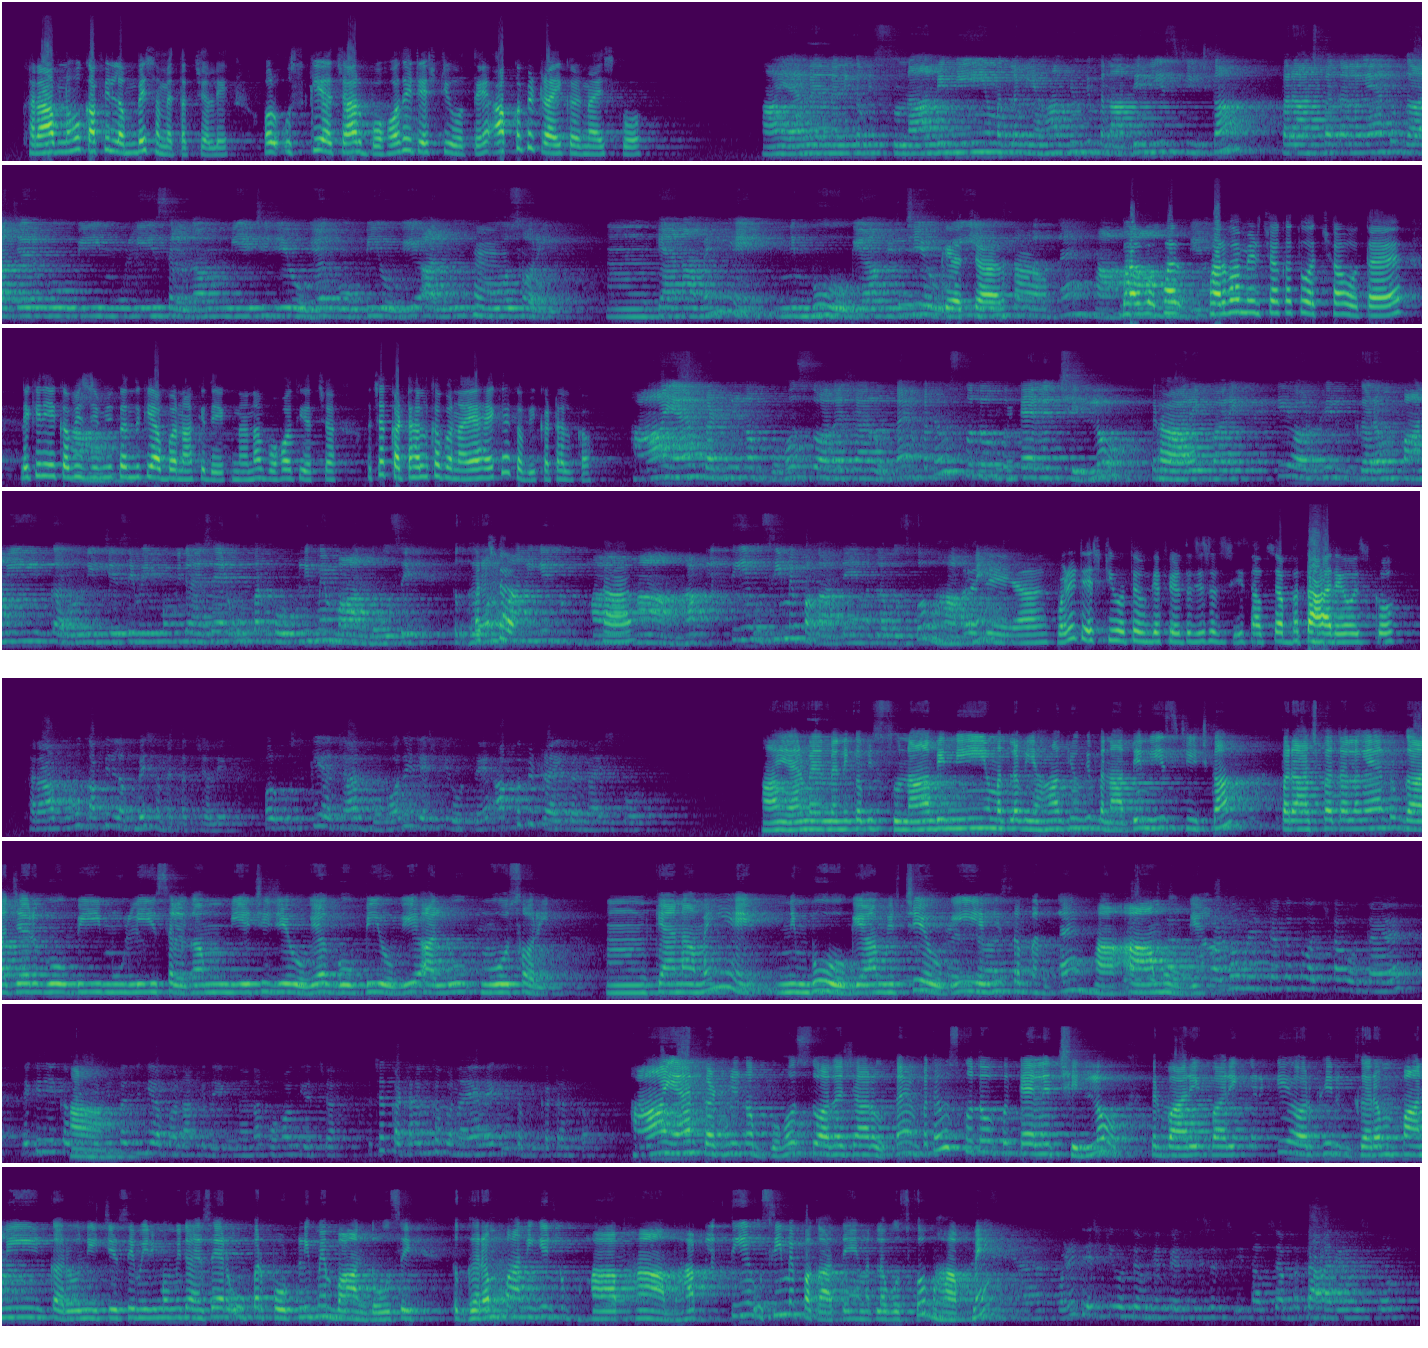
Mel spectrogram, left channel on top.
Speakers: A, on the left; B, on the right.
A: खराब ना हो काफी लंबे समय तक चले और उसके अचार बहुत ही टेस्टी होते हैं आपको भी ट्राई करना है इसको
B: हाँ यार मैं मैंने कभी सुना भी नहीं मतलब यहाँ क्योंकि बनाते नहीं इस चीज का पर आज पता लगा यहाँ तो गाजर गोभी मूली सलगम ये चीजें हो गया गोभी हो गई आलू
A: हम्म
B: वो सॉरी हम्म क्या नाम है ये नींबू हो गया मिर्ची
A: नींबू
B: होगी
A: के अचार
B: यही सब
A: हाँ
B: बनता है हाँ
A: भरवा
B: आम हो
A: भर
B: गया
A: भरवा मिर्चा का तो अच्छा होता है लेकिन ये कभी
B: हाँ
A: जिमीकंद की आप बना के देखना ना बहुत ही अच्छा अच्छा कटहल का बनाया है क्या कभी कटहल का
B: हाँ यार कटहल का बहुत स्वाद अचार होता है पता है उसको तो
A: हम्म,
B: पहले छील लो फिर
A: हाँ
B: बारीक बारीक करके और फिर गर्म पानी करो नीचे से मेरी मम्मी तो ऐसे यार ऊपर पोटली में बांध दो उसे तो गर्म
A: अच्छा,
B: पानी की जो भाप
A: हाँ।
B: हाँ भाप लगती है उसी में पकाते हैं मतलब उसको भाप
A: अरे
B: में
A: यार! बड़े टेस्टी होते होंगे फिर तो जिस जिस हिसाब से आप बता रहे हो इसको।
